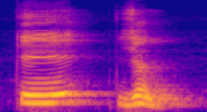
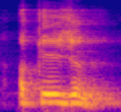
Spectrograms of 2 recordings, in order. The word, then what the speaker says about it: occasion: Now the pronunciation for this particular word is occasion. Now you have to give stress on K-E-I, shun, zan. Occasion. It's not occasion, it's occasion, and it can be used as both noun as well as verb.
